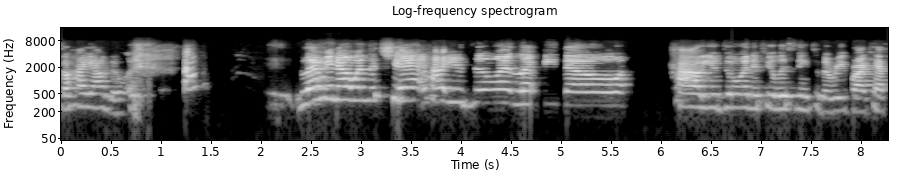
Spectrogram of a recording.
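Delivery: hollering, loud and high. Greeting listeners in the chat and on the rebroadcast, hollering. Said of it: "I feel like I'm hollering".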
